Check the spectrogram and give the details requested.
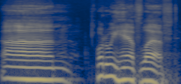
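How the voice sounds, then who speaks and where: A man's voice: a little high, takes it slowly, darkish tone, clear, resonant tone, in a large hall. A man working as an auction announcer, describing lots and giving live commentary.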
